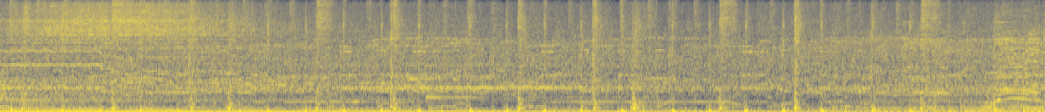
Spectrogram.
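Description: Acoustic Tama Superstar drum kit played along to a gospel rock band track: a steady beat of kick and snare hits with cymbals over the bass and band, at roughly two strong hits a second.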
